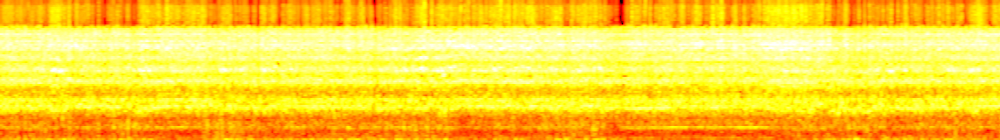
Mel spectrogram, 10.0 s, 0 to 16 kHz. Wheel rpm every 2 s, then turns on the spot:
230, 240, 230, 230, 220.
none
